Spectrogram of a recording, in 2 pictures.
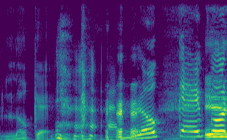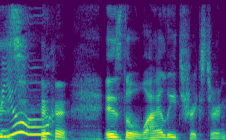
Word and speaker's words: Loki: story is of course loki pronounced loke aren't you lokey is the wily trickster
